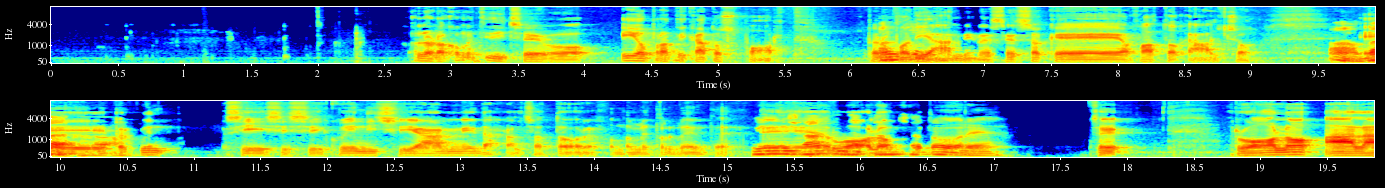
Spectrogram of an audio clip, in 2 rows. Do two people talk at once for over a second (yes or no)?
yes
